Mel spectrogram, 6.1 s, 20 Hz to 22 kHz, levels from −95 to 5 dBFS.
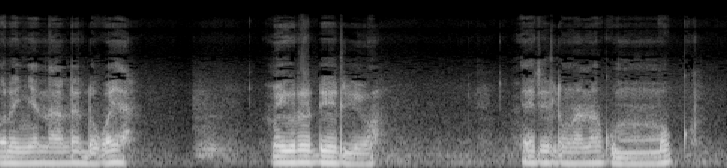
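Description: From 2.51 to 2.75 s the loudest moments of the speech pick up a brief crackly edge, a gritty rasp riding on the peaks rather than a continuous fuzz. This is hard clipping. For that quarter second the signal runs about 2 dB hotter than the stage carrying it can pass, so each peak is sheared off flat. Those squared tops add harmonics high in the spectrum, and that added energy is the crackle.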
